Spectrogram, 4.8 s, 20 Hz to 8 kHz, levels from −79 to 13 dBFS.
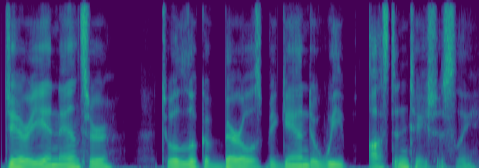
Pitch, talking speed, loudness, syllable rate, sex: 110 Hz, 150 wpm, -18 LUFS, 4.8 syllables/s, male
